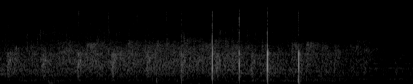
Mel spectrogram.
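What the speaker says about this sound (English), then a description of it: "so give yourselves a big round of applause" Faint, sparse clapping at a police activities league annual awards gala, a few sharper claps standing out near the middle before the sound thins and fades.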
